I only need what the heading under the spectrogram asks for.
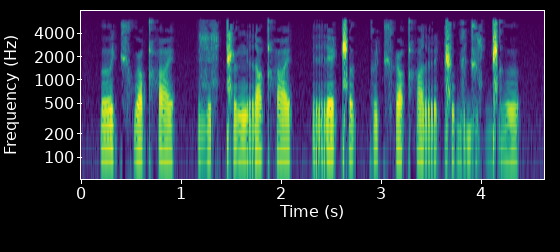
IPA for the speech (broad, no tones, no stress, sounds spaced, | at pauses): ɤ t͡ʃʰ u qʰ ɛ | z ɵ s ǁ ɵ ŋ r a qʰ ɛ | r ɛ ǁ ɤ kː ɵ t͡ʃʰ ɵ qʰ a r ɤ ǁ u ɡ ʏ d͡ʒ u s ɡ͡ǁ ɤ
